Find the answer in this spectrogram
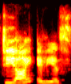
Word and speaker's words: Giles: Kids, I want you to pronounce this again properly. It is Giles.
